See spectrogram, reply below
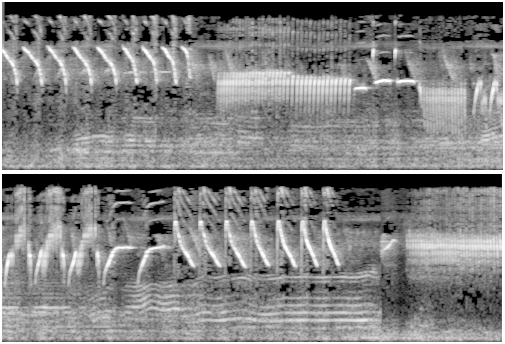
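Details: Canary mastering recording used as a lure to train young canaries; varied song of fast descending whistled notes, buzzy flat rolls and rising sweeps, delivered in rapid changing phrases.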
